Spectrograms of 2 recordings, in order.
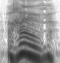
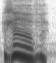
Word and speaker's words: rêve: And then with a v sound, rêve.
